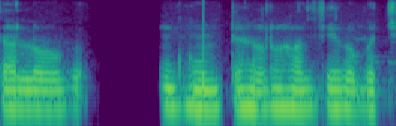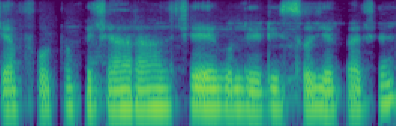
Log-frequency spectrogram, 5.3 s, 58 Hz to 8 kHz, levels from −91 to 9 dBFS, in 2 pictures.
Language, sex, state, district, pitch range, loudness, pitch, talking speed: Maithili, male, Bihar, Muzaffarpur, 120-125 Hz, -18 LUFS, 120 Hz, 180 wpm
